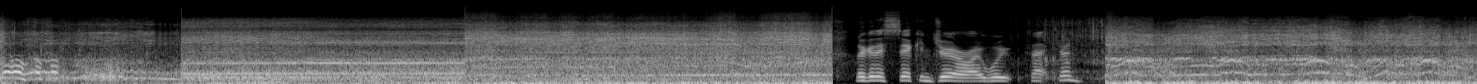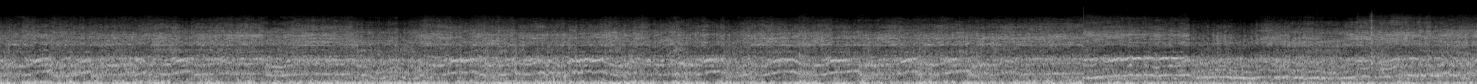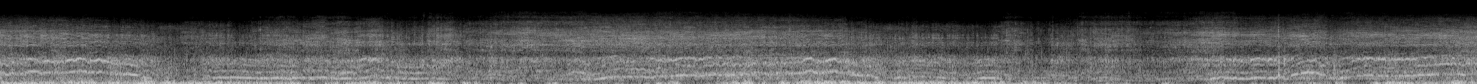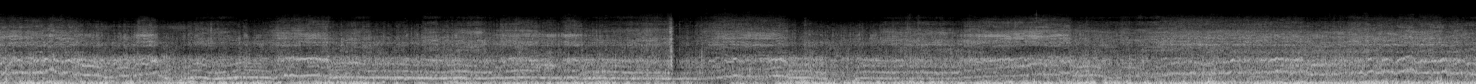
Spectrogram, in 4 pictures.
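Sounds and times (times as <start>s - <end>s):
electric motor whine: 0.0s - 8.4s, 10.5s - 59.0s
wind and tyre noise: 0.0s - 9.2s, 10.1s - 59.0s.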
